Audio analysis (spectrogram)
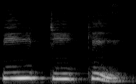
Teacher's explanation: these are voiceless consonants because there is no such vibration which is happening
